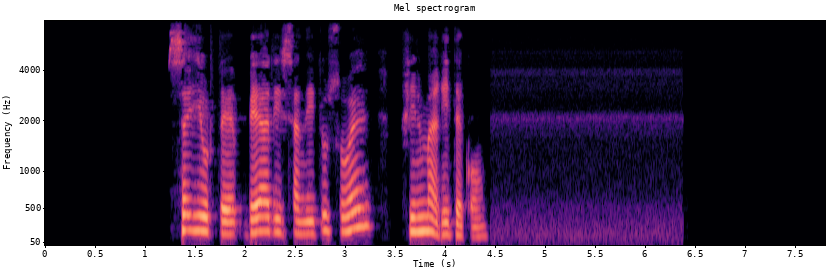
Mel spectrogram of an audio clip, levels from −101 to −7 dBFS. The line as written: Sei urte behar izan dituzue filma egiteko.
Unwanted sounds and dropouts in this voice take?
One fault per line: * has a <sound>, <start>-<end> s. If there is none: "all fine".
all fine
